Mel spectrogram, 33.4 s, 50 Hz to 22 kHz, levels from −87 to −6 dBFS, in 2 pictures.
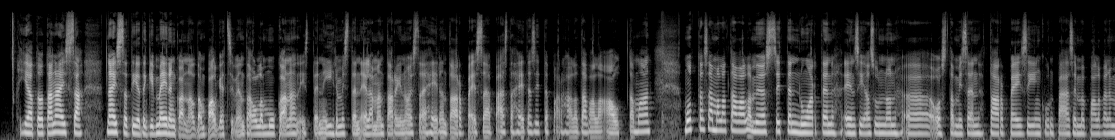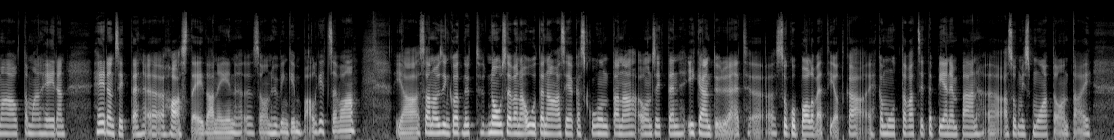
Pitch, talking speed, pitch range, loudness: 185 Hz, 115 wpm, 175-200 Hz, -27 LUFS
